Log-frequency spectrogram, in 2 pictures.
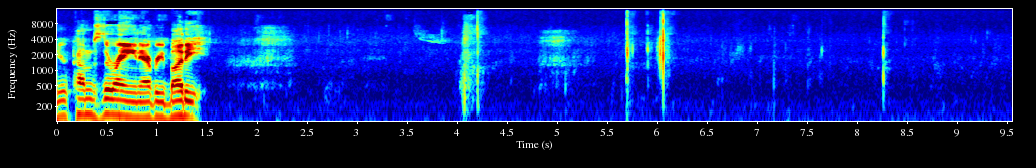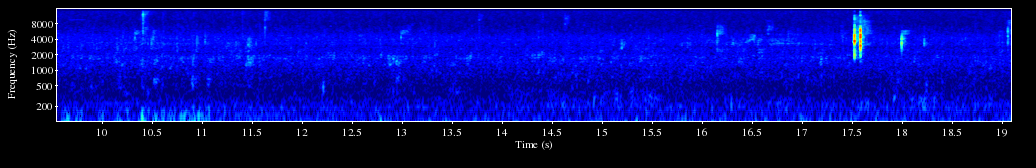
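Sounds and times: soft hissy puffs: 1.6 - 17.4
sharp clicks: 17.4 - 18.2.

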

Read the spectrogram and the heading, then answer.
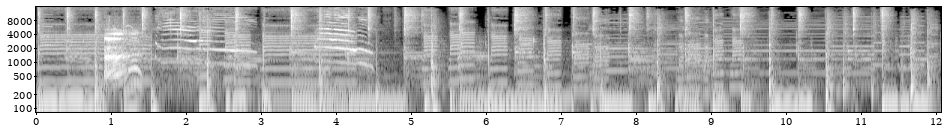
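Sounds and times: background music with guitar and beat: 0.0 - 12.0
cat meowing: 0.9 - 4.6.

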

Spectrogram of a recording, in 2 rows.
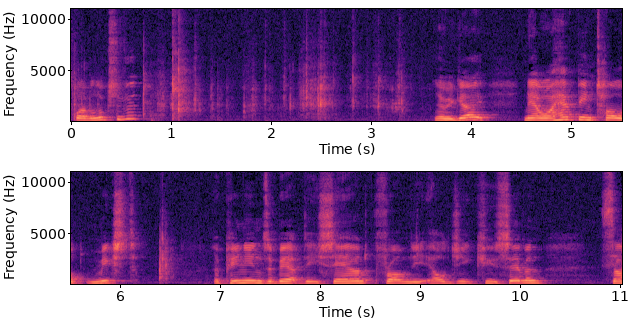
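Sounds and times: card and cable crinkling: 0.0 - 3.4.

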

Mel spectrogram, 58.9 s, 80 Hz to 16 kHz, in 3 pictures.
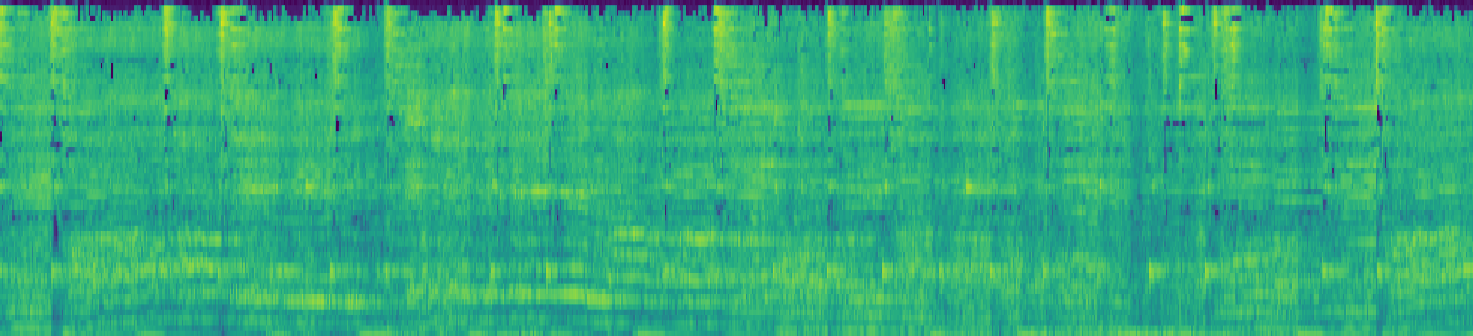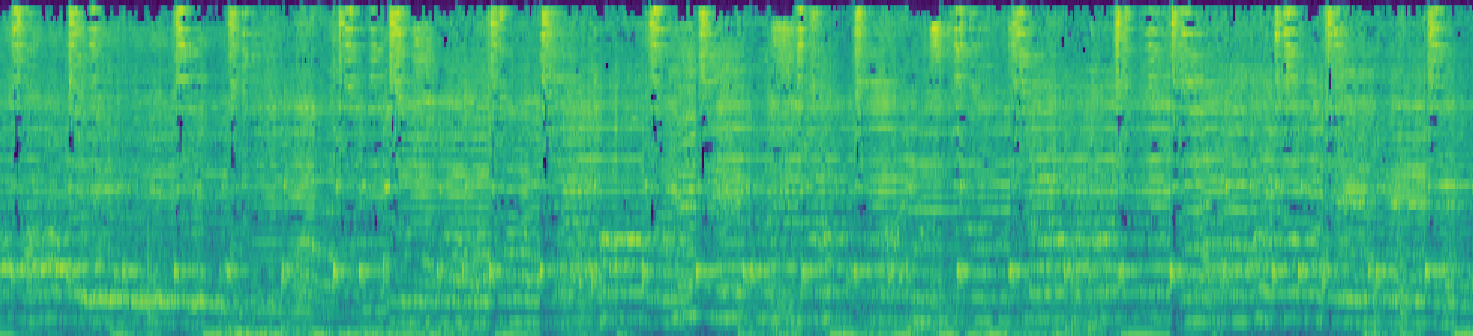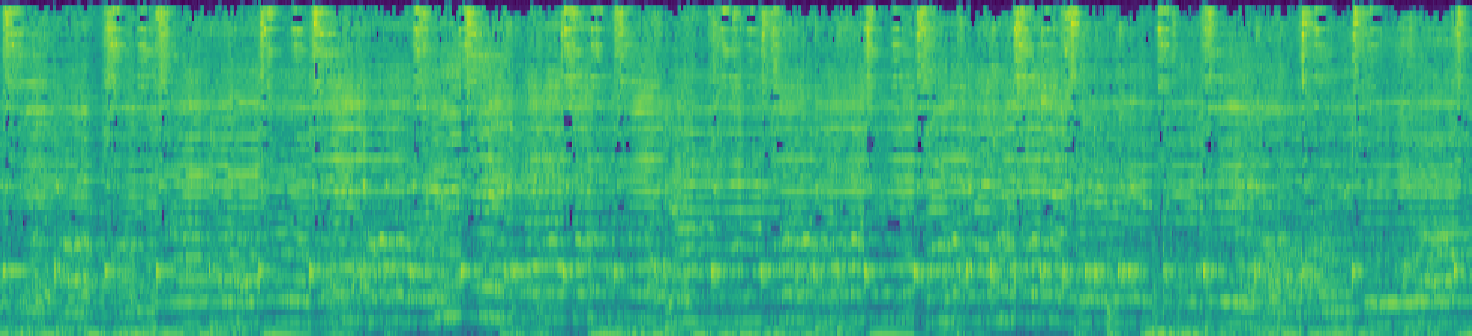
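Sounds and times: hand cymbals striking a beat: 0.0 - 58.9
harmonium: 0.0 - 58.9
mridanga drum: 0.0 - 58.9.

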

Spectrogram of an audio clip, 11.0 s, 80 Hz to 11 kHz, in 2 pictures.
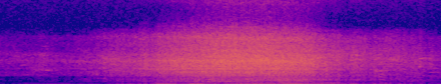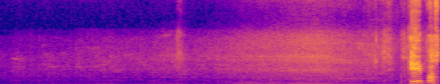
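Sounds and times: vehicle passing by: 0.6 - 10.9.

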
